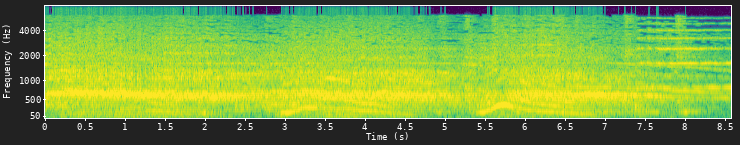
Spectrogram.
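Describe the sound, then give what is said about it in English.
A crowd of devotees chants loudly together, voices rising and falling in sustained melodic phrases over a dense, continuous wall of sound. “We would like to welcome all of these wonderful devotees to our program here by loudly chanting.”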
